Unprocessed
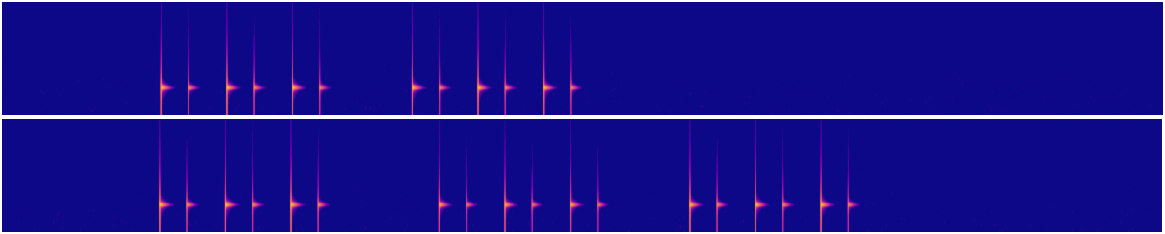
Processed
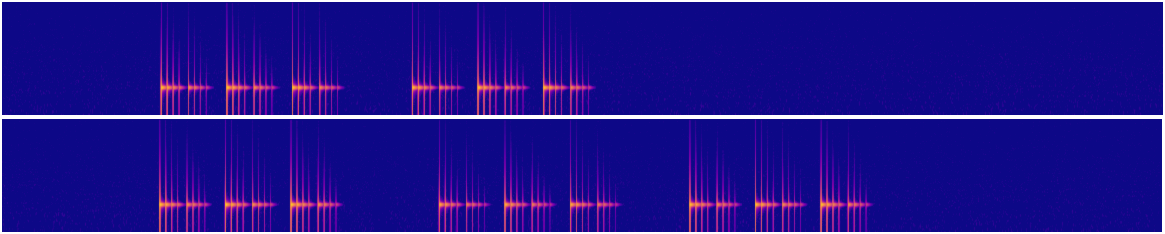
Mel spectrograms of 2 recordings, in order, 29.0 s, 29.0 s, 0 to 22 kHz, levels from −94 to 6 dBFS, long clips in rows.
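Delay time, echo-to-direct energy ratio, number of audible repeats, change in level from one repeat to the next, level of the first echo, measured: 74 ms, −7.0 dB, 3, −9.0 dB, −7.5 dB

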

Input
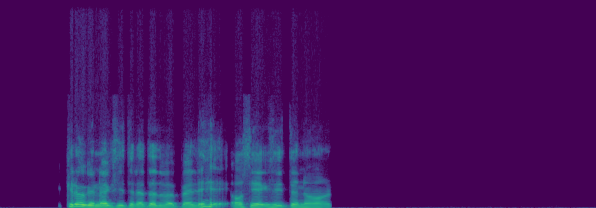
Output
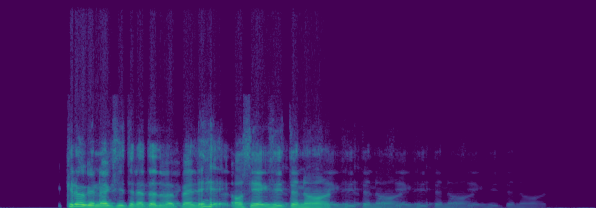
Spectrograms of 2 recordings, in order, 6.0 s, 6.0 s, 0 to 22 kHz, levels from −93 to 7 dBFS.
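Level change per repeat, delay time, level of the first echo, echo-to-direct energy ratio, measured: −8.0 dB, 719 ms, −21.5 dB, −21.0 dB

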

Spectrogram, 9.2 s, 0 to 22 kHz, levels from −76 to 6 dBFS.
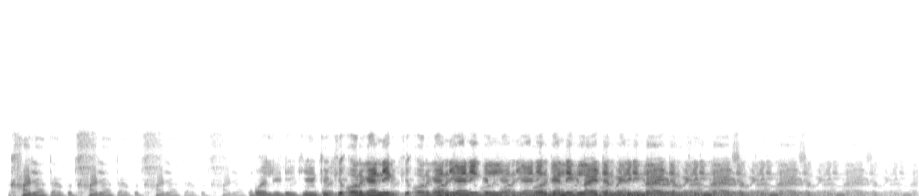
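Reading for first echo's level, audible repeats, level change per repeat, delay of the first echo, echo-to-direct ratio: −6.0 dB, 4, −8.5 dB, 666 ms, −5.5 dB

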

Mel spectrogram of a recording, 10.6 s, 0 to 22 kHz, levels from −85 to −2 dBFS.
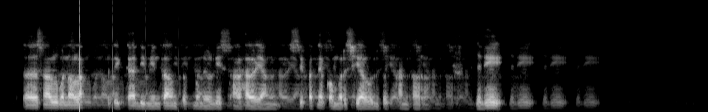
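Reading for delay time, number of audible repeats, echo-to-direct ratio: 496 ms, 2, −20.5 dB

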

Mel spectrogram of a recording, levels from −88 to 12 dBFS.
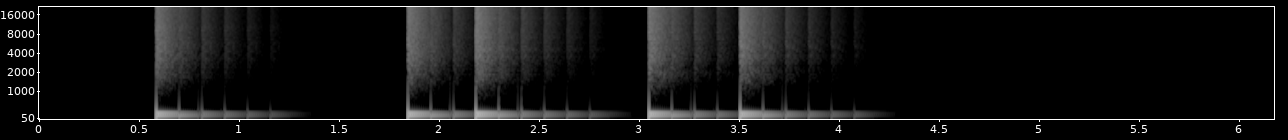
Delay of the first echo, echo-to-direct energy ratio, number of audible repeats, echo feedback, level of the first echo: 114 ms, −14.5 dB, 4, 58%, −16.5 dB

